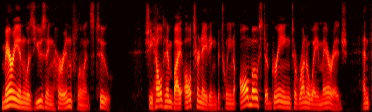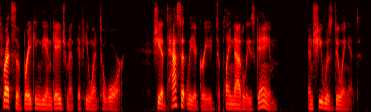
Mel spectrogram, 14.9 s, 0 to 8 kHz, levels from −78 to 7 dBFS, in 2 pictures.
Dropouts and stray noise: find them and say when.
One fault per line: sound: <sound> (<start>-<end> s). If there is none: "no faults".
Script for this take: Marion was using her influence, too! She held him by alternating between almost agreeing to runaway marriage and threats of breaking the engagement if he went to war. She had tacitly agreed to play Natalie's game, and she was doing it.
no faults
